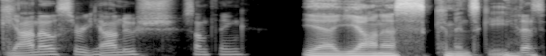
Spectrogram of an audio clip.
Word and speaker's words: Janusz Kaminski: Yeah, Janusz Kaminski.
